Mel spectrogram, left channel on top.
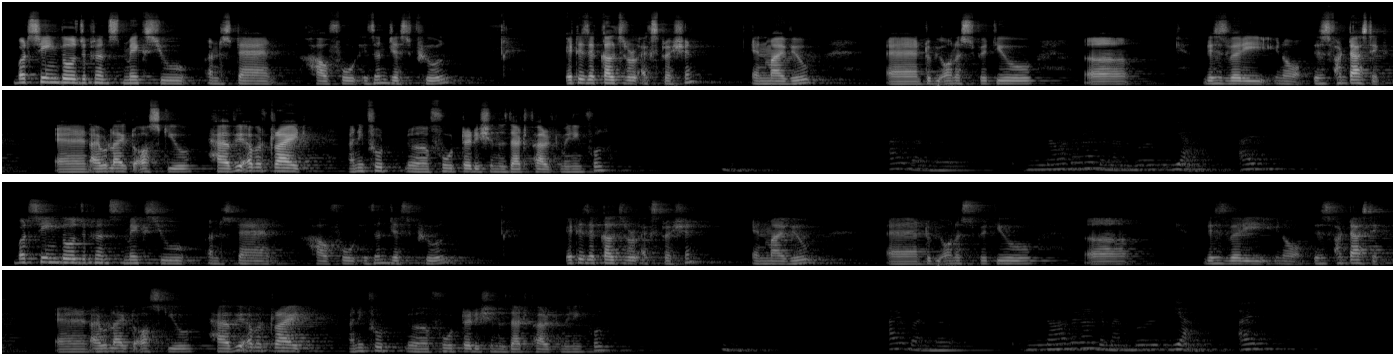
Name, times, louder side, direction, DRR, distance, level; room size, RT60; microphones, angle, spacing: voice 1, 0.1-4.5 5.0-5.1 5.6-7.0 7.5-8.5 8.8-10.6 10.8-11.3 11.7-13.8 14.4-17.0 17.4-20.0, left 8 dB, 60° left, 16 dB, 0.3 m, -35 dB
voice 2, 22.8-23.4 24.1-25.8 26.3-26.5, right 2 dB, 80° right, 1 dB, 2.0 m, -53 dB
13.5 x 9.0 x 3.1 m, 1.1 s
head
